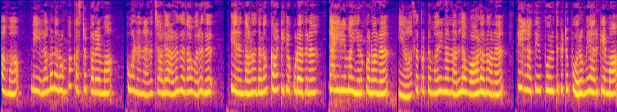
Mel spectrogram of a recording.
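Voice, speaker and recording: Tearful young cartoon heroine. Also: female voice, extremely high pitch, fairly even intonation, a little fast. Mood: grieving. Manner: tearful, pleading, frightened. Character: young village woman, timid and frightened. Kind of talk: animated cartoon voice acting.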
